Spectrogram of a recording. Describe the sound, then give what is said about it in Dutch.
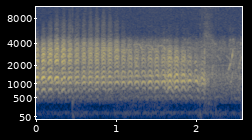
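A common snipe drumming with its tail feathers: a rapid, pulsing, bleating tremolo that lasts about two seconds at steady strength, then fades away. No voices. “een watersnip, dat is toch niet zo'n herkenbaar geluid natuurlijk als die koekoek?”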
